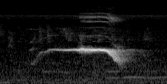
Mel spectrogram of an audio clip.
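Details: Local Indonesian oriole (kepodang lokal), a small bird, giving a single clear whistled note held level, then sliding down at the end, about one second long, in quiet surroundings.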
